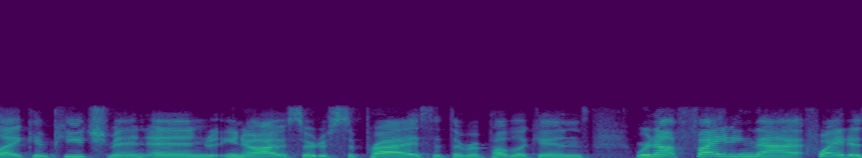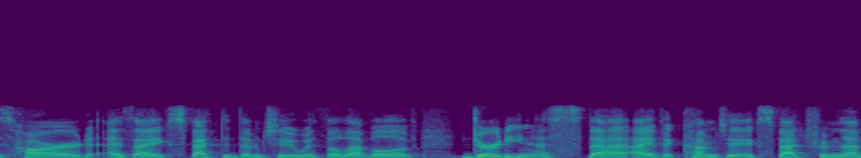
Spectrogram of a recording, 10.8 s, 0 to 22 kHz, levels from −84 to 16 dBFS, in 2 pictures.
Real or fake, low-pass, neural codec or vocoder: real; 7.2 kHz; none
